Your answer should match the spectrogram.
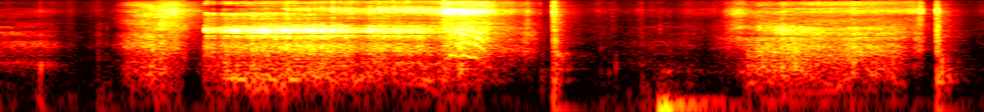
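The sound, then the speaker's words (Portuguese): Someone with a cold blows their nose twice into a tissue: two long, loud, breathy honking bursts, the first longer and harsher, separated by a short pause, with no talking. “Ai, peraí, que eu preciso assoar o nariz, que eu tô meio gripado.”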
